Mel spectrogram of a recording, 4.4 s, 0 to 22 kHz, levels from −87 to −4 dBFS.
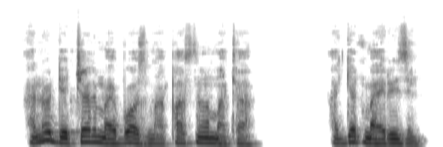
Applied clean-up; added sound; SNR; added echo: neural mask model Resemble Enhance denoiser.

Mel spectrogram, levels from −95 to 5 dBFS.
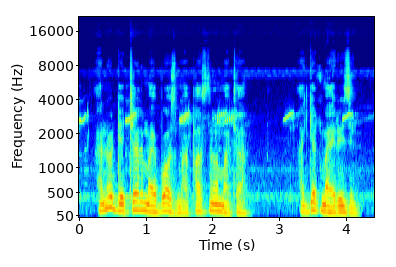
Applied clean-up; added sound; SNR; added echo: none; Idling / Wild animals; 19 dB; none.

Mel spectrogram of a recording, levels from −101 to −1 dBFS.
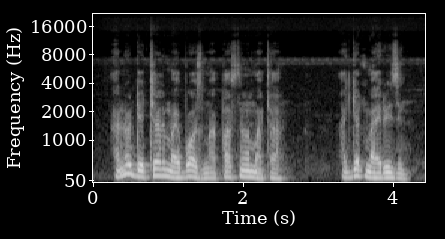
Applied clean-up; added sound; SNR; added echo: none; none; none; none.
